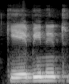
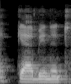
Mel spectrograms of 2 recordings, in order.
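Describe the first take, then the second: First: कैबिनेट as "kay-binet"; closed e in कैबिनेट, louder; wrong "के" vowel. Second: कैबिनेट as English "cabinet"; कैबिनेट with the vowel of cat; correct "कै" vowel. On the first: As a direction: say कैबिनेट as केबिनेट. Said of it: "कैबिनेट भी नहीं होता". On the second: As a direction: open "ae" in कैबिनेट. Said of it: "कैबिनेट होता है". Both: Shown as a demonstration.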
